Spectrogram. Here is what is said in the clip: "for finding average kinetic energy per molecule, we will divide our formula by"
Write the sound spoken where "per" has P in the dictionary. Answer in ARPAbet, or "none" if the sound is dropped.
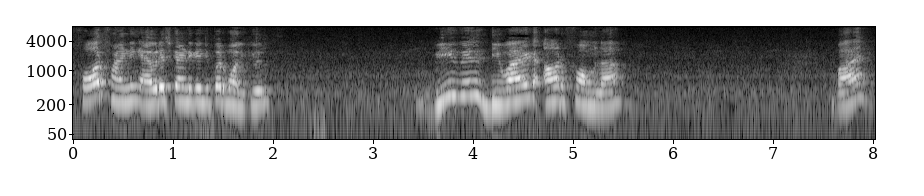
P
